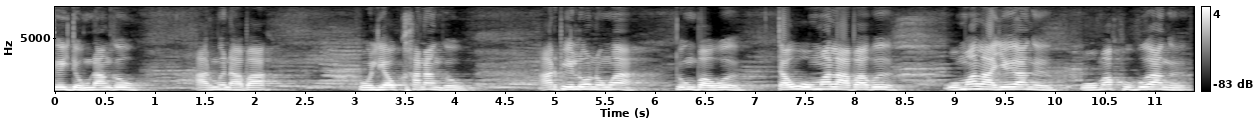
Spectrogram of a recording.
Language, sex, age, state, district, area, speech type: Bodo, female, 45-60, Assam, Kokrajhar, rural, spontaneous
